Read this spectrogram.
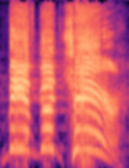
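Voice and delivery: high, slow, shouted cheer; yelled out. Retold or imitated. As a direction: bellow it over the storm. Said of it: "he yells out".

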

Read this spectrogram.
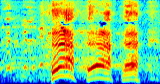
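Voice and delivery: short burst of put-on laughter; imitated laughter. Imitating a preacher laughing beside you, put-on burst of laughter. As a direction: act out a sudden chuckle in a few beats. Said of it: "he punched you and started laughing".

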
